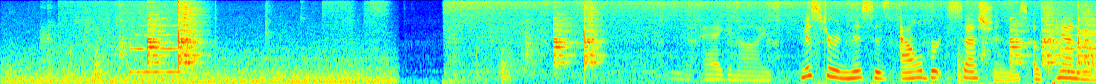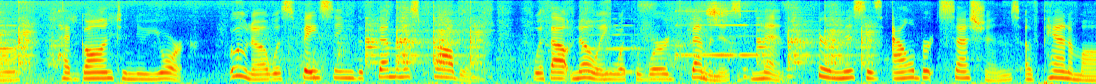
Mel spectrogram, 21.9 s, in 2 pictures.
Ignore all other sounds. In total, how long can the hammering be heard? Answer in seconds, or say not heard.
10 s.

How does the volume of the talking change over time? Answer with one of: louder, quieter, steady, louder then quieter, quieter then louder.
steady.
